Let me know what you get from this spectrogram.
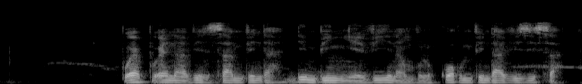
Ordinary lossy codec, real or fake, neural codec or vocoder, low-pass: AAC, 32 kbps; real; none; 7.2 kHz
